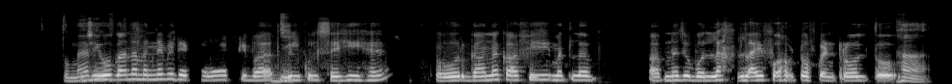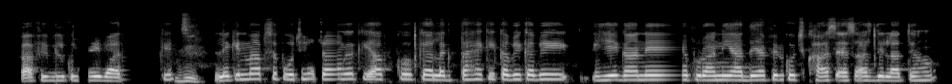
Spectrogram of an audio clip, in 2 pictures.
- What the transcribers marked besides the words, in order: distorted speech; mechanical hum; laughing while speaking: "लाइफ़ आउट ऑफ कंट्रोल"; in English: "लाइफ़ आउट ऑफ कंट्रोल"; tapping
- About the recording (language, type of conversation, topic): Hindi, unstructured, आपको कौन सा गाना सबसे ज़्यादा खुश करता है?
